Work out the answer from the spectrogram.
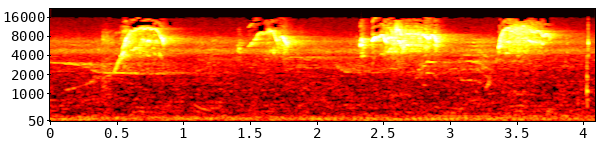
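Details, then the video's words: Kidnapped infant monkey named Jinx, kept from its mum, crying hard for Jade: four piercing, rasping high screams in quick succession with faint sliding whistles between them and a low hum underneath. "BABY JINX CAN'T BACK TO MUM, JINX EXTREMELY CRIES CALL JADE."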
